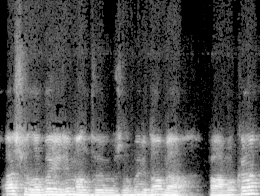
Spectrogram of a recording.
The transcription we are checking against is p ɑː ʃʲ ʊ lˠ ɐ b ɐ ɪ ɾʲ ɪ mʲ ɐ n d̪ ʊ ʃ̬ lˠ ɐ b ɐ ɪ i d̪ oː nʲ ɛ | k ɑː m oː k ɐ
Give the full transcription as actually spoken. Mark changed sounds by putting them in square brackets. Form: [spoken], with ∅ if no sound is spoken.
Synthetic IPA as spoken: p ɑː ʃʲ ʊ lˠ ɐ b ɐ ɪ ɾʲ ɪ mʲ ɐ n [t̪] ʊ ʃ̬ lˠ ɐ b ɐ ɪ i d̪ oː [mʲ] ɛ | [p] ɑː m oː k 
